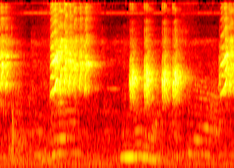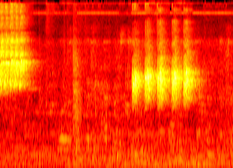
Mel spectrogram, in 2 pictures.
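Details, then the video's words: Vigorous white-rumped shama song in separate bursts: rich, rapid, buzzy chattering phrases of stacked notes, each under a second long, spaced by short pauses, with a faint low background murmur. "SUARA INDAH BURUNG MURAI GACORRRRR!!!"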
